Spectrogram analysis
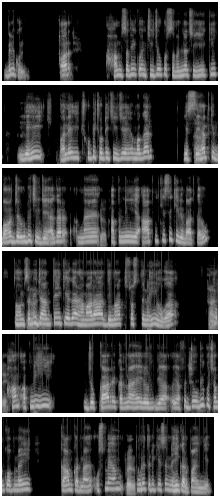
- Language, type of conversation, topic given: Hindi, unstructured, व्यायाम करने से आपका मूड कैसे बदलता है?
- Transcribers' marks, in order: tapping; distorted speech; other noise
